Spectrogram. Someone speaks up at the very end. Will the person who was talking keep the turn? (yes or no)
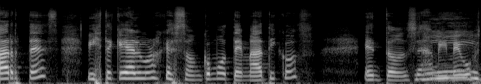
yes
